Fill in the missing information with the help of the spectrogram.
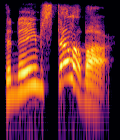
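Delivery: a wounded beast announcing its name; griffin voice. Acted. Griffin names himself.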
